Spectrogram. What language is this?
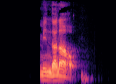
Catalan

